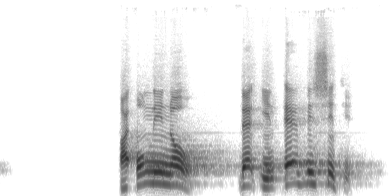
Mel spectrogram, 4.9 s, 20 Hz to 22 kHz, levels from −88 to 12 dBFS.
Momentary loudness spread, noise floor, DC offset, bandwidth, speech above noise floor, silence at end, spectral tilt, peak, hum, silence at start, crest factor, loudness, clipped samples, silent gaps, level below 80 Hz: 8 LU; under -90 dBFS; under 0.1%; 10 kHz; over 75 dB; 0.5 s; -5.5 dB/octave; -2 dBFS; none; 1.5 s; 16 dB; -16 LUFS; under 0.1%; none; -78 dBFS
